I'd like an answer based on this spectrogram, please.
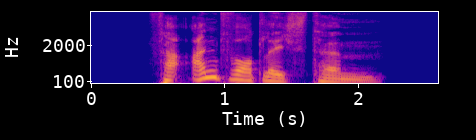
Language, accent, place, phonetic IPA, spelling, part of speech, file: German, Germany, Berlin, [fɛɐ̯ˈʔantvɔʁtlɪçstəm], verantwortlichstem, adjective, De-verantwortlichstem.ogg
- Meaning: strong dative masculine/neuter singular superlative degree of verantwortlich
